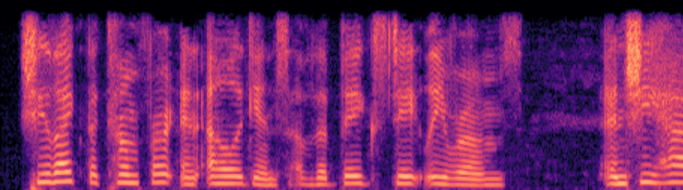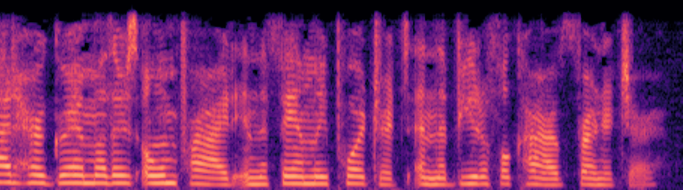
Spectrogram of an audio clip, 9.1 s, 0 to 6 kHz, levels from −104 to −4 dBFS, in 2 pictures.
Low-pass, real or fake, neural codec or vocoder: 5.4 kHz; real; none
